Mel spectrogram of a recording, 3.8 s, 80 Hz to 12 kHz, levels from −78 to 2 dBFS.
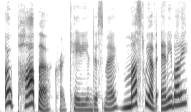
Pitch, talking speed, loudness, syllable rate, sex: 225 Hz, 155 wpm, -20 LUFS, 4.7 syllables/s, female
